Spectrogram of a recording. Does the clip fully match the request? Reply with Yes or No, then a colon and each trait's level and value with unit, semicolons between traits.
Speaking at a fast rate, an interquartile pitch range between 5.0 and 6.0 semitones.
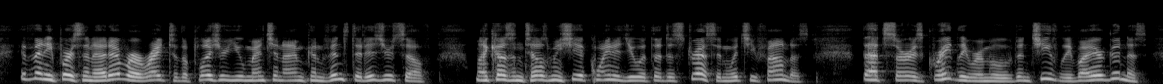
No: fast, 225 wpm; average, 3.4 semitones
